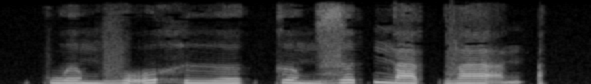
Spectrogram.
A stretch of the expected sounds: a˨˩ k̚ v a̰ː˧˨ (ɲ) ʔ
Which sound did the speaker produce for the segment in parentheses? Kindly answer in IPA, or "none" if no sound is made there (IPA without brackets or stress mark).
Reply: ŋ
